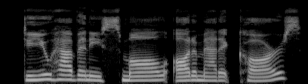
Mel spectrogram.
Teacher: Do you becomes da naturally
